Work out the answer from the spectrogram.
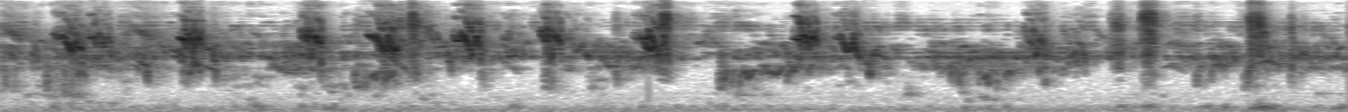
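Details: Happy budgerigars chirping: bursts of squawky, buzzy chatter repeating roughly every half second to second, rising and falling in quick scratchy notes, with brief quiet gaps between phrases.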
